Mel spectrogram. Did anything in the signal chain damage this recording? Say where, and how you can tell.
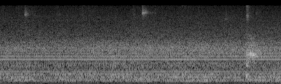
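Yes. Throughout, the sound runs at double speed and an octave high. That points to a wrong sample rate at playback, consistent with 22 kHz material played at 44.1 kHz.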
